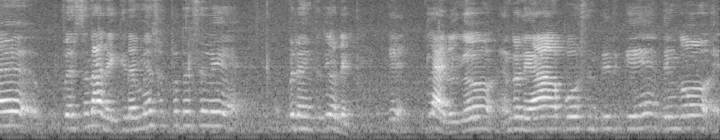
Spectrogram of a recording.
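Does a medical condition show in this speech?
Yes: cerebral palsy.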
